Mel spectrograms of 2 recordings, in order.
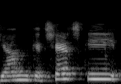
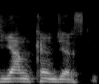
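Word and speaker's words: Jan Kędzierski: was very close uh actually my name is jan kenjerski so it's a polish name so that's why it's sometimes difficult to pronounce but it's totally fine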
